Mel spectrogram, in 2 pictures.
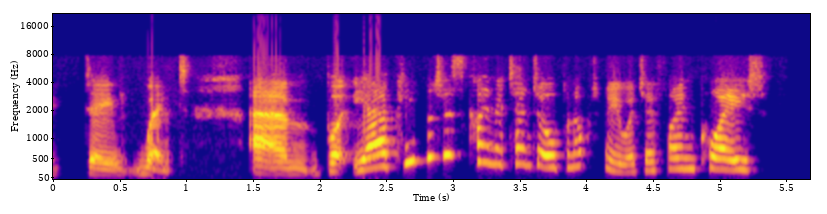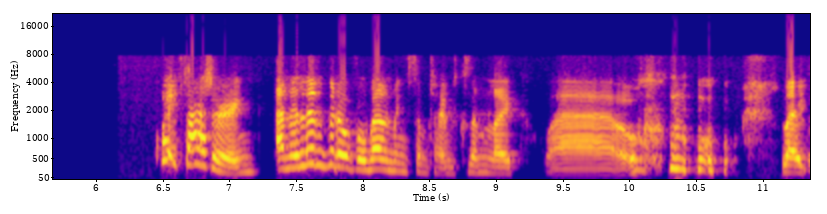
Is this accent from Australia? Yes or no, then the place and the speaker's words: no; Cork, Munster, Ireland; I'm from Ireland. Cork, to be specific, which nobody has heard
